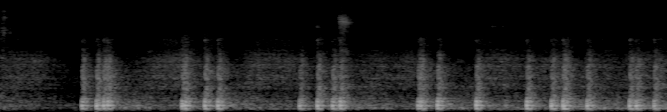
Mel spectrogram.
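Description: Fireworks bursting overhead: sharp bangs in quick clusters of two to four, each with a short echo, coming more often toward the end.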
